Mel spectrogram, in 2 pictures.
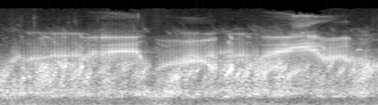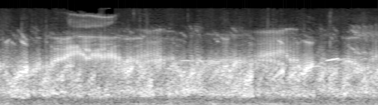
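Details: In water, a crowd of frogs keeps up a thick, unbroken croaking chorus, punctuated by arching higher notes every couple of seconds and a few sharp upper squeaks; nothing else audible.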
